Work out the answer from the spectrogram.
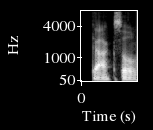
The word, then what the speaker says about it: Doxel: Should be easy because Doxil rhymes with Troxil and that's the name of the show.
